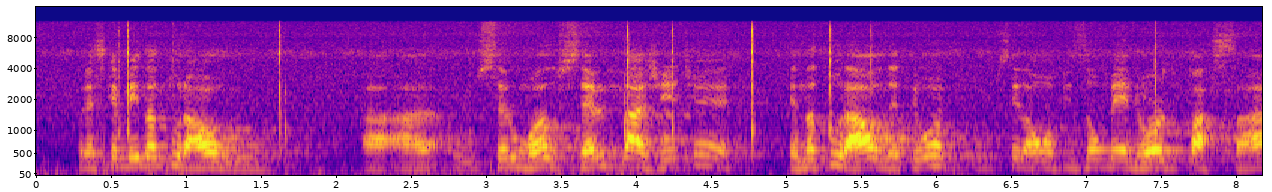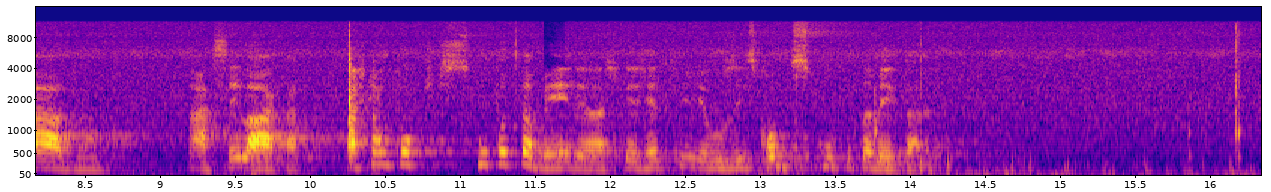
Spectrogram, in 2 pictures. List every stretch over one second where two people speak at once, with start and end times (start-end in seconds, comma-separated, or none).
none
